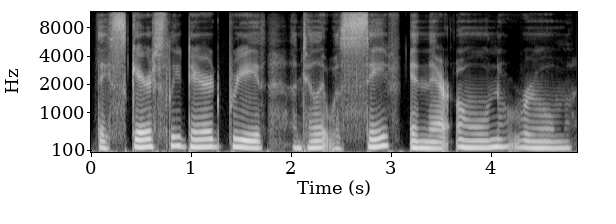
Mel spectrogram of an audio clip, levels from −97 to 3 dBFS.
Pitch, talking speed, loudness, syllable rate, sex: 170 Hz, 150 wpm, -17 LUFS, 4.2 syllables/s, female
